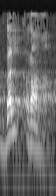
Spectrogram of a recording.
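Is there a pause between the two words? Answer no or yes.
yes. A short pause separates the two words. The speaker calls it right. "هذه سكتات لطيفة على القارئ أن يراعيها"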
